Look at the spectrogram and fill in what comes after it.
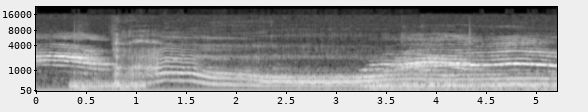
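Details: Angry domestic cat yowling to frighten away rats, opossums and other cats: a long sliding caterwaul that dips low mid-call then climbs to a higher, tense wail, with a constant low hum behind it.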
